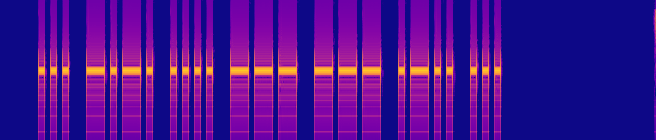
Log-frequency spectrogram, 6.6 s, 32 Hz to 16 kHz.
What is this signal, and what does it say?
Morse code, heard as a keyed tone, about 20 wpm, 700 Hz. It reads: SCHOOLS
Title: ES:S Suffix - Top 100 Words with Base Words 20wpm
